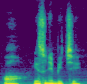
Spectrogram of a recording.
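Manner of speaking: put-on a weak old man's murmur; faint answer. Son imitating his frail father answering, very soft.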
